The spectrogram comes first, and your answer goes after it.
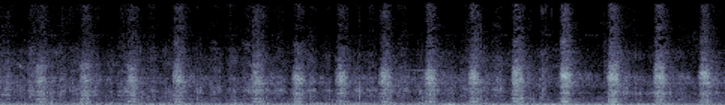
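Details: Hard, steady panting from an XL American Bully on a spring pole at Caona Bullys, quick rasping breaths about twice a second in an even rhythm, with faint thuds of the workout below.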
